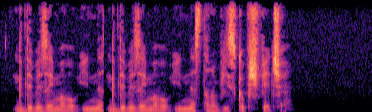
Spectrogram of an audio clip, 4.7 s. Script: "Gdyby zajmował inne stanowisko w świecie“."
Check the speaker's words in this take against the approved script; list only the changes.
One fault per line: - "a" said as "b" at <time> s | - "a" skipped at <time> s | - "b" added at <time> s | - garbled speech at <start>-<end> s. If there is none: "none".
- "gdyby zajmował inne" added at 1.3 s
